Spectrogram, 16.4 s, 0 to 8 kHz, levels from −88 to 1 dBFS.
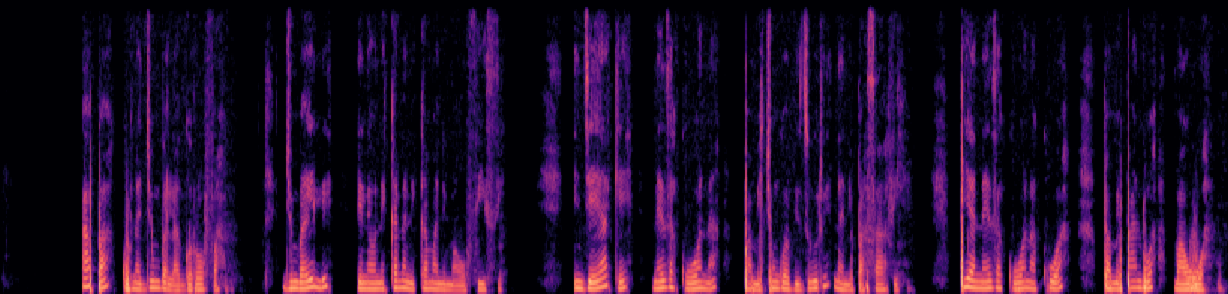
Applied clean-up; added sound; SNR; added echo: none; none; none; none.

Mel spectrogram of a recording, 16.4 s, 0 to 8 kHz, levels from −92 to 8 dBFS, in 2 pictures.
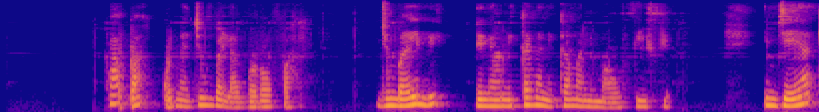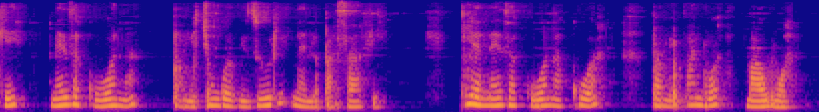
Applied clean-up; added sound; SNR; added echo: neural mask model DeepFilterNet 3.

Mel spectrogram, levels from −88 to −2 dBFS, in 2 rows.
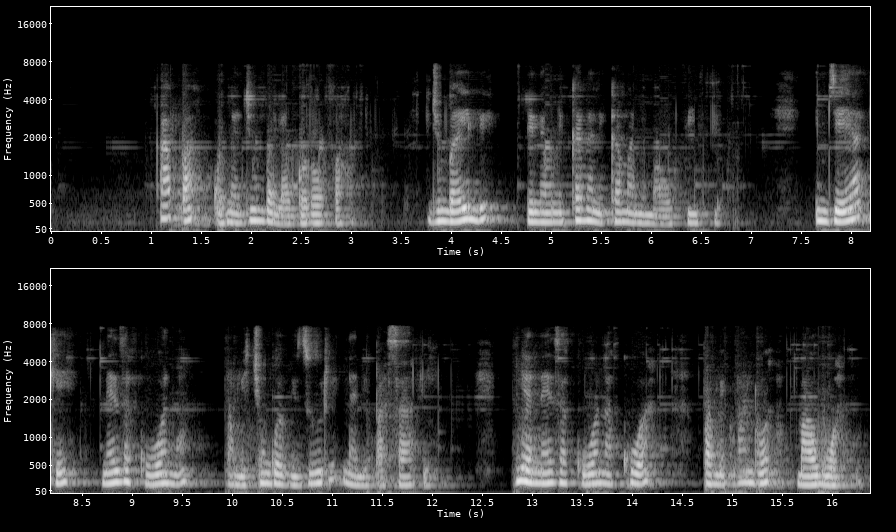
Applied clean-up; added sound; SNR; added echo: neural separator model SepFormer DNS4.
